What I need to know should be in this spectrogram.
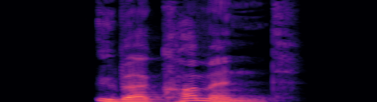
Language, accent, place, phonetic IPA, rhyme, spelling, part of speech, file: German, Germany, Berlin, [ˌyːbɐˈkɔmənt], -ɔmənt, überkommend, verb, De-überkommend.ogg
- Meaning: present participle of überkommen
